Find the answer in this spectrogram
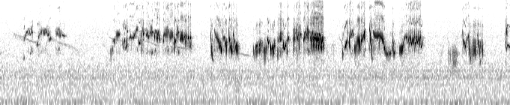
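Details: Calandra lark pouring out dense bursts of high, scratchy twittering song about a second long, separated by short gaps, each phrase packed with rapid chirps and trills.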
